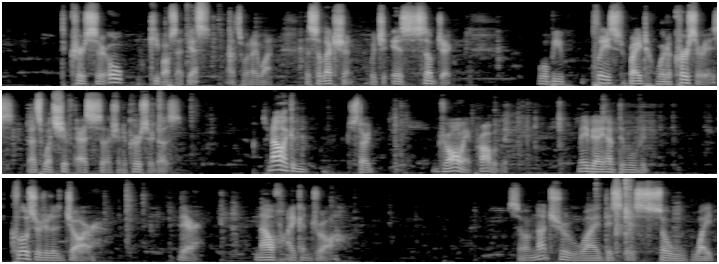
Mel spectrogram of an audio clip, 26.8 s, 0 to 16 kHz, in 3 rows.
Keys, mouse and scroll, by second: 0.0 click, 2.6 Home, 4.9 click, 9.2 shift+s, 10.9 Escape, 12.4 ctrl+Tab, 13.1 ctrl+Tab, 13.8 Escape, 15.3 g, 15.8 y, 19.0 click, 19.9 ctrl+Tab, 20.4 click, 24.5 ctrl+middle click, 26.7 middle click.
